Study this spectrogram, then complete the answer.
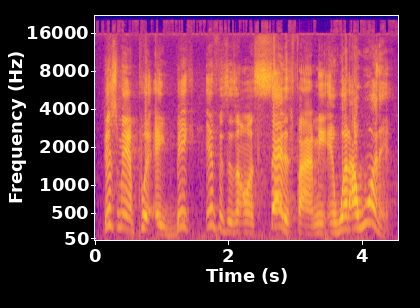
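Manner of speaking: ordinary talk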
